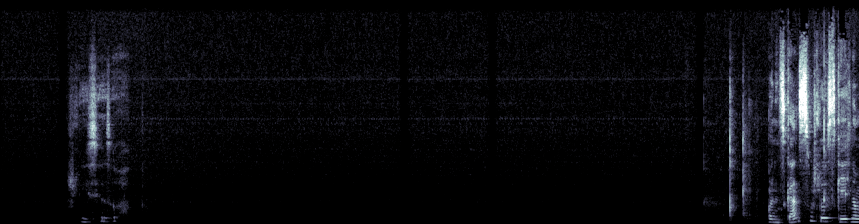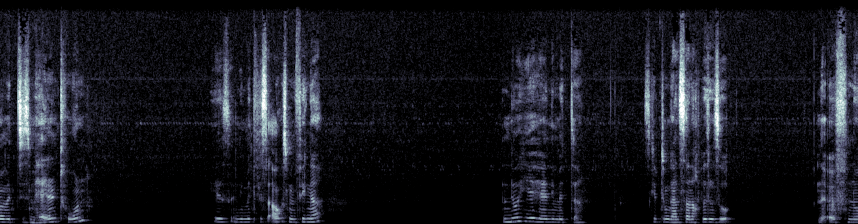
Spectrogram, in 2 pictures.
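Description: A young woman speaks calmly, close to a microphone, in short bursts.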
